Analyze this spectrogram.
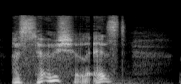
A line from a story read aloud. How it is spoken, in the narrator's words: laughed Alyosha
